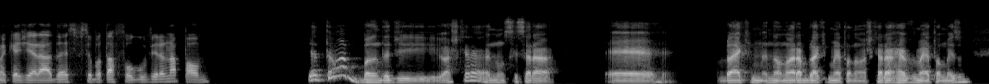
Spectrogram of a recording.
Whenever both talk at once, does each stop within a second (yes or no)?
yes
